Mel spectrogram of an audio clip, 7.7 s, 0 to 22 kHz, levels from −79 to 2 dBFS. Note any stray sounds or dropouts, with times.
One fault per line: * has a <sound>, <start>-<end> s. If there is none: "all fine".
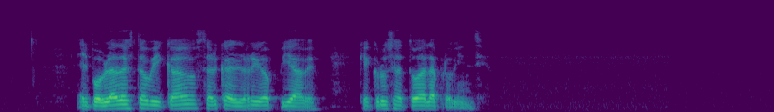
all fine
